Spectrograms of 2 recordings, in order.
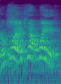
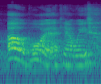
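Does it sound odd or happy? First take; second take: happy; odd. First: It is read in a cheerful, happy way. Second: It is read in an odd, unexcited way.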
